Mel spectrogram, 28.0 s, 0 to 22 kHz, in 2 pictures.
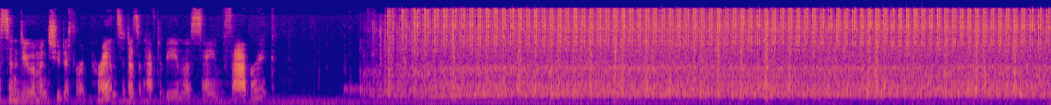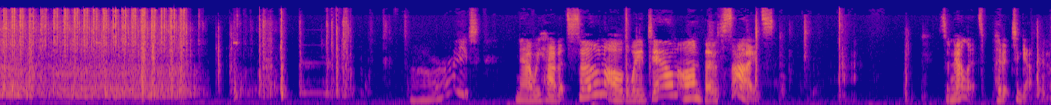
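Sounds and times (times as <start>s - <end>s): electric sewing machine stitching: 4.7s - 17.8s.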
